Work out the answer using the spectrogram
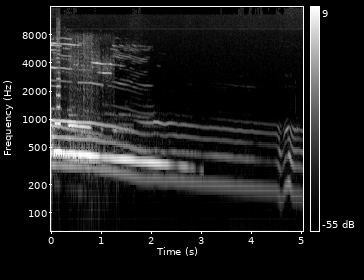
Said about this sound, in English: supported by Howling for Wolves, protecting wolves for future generations. Howl!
